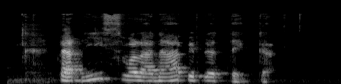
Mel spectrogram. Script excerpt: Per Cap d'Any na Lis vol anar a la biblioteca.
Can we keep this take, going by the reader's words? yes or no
no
